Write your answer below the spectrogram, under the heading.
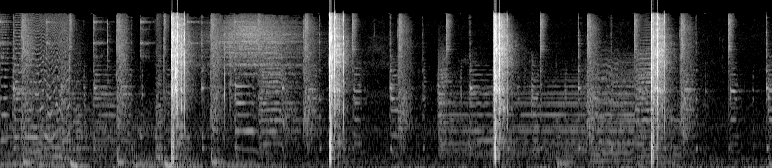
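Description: Instrumental music with a sharp crack every two seconds, four in all.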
